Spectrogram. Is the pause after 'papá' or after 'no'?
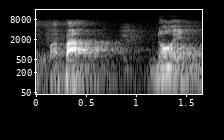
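after papá. The pause comes after the word papá. It is the father, not him. "Y en el caso es"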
